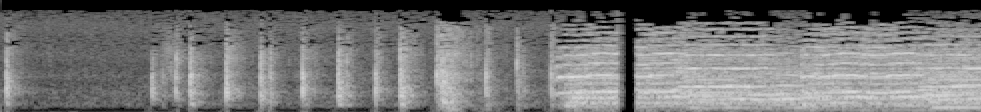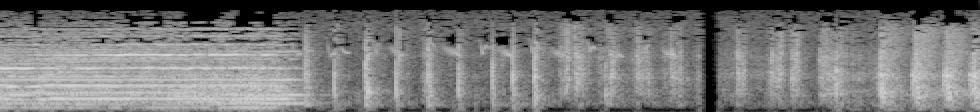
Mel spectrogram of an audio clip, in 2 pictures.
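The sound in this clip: Knocking on a door: a rapid series of sharp, hard knocks, then a sustained tonal swell, then another burst of insistent knocking.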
